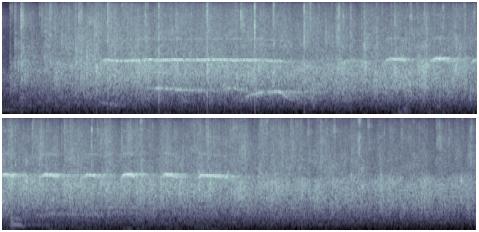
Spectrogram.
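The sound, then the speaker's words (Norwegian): A crowd in a hall applauds a cheering group standing there. The applause holds steady for several seconds, a dense wash of clapping at an even loudness, with a few faint whistles or cheers rising briefly above it. “Kan ikke dere klappe litt for dem?”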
